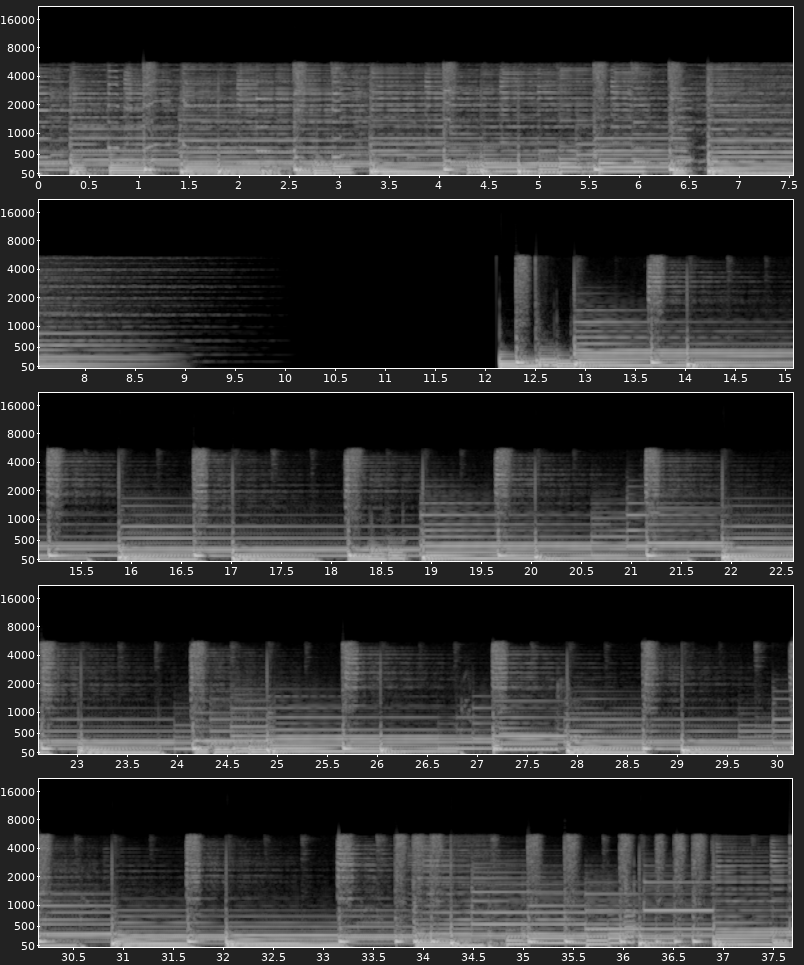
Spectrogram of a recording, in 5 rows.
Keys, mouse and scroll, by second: 3.7 click, 3.9 click, 4.2 click, 4.2 double click, 6.5 click, 6.6 click, 10.7 click, 10.8 click, 11.8 click, 13.0 click, 14.0 click, 14.4 click, 15.6 click, 17.0 click, 17.6 click, 17.8 click, 20.0 click, 20.2 click, 22.3 click, 25.5 click, 25.6 click, 25.7 click, 25.8 click, 27.3 click, 30.1 click, 31.1 click, 33.2 click, 36.2 click, 36.3 click.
